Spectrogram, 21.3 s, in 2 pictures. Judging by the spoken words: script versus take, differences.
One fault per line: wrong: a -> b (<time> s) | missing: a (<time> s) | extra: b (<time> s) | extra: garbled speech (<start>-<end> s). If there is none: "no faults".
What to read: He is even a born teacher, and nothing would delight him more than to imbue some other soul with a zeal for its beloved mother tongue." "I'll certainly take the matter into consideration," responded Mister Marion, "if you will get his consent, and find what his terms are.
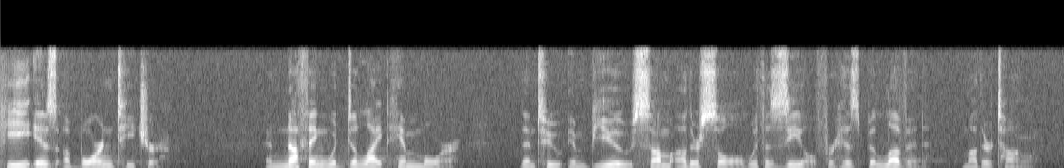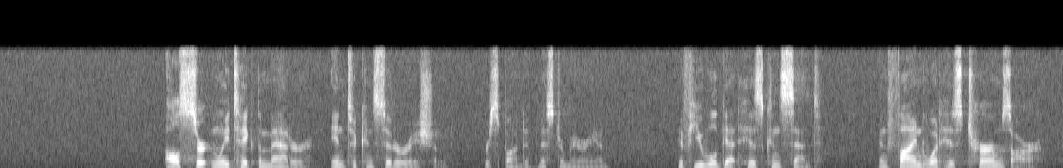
missing: even (0.6 s)
wrong: its -> his (8.3 s)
